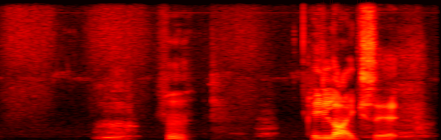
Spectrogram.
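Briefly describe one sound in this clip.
A large bear lets out deep, rumbling moans close by.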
